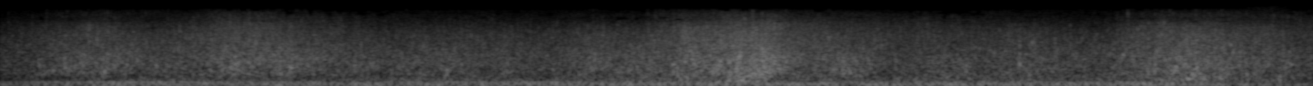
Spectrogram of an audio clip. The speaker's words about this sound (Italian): Partiamo, salpando su una barca a vela, in direzione della Tunisia, lasciandoci alle spalle la tanto desiderata Lampedusa.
